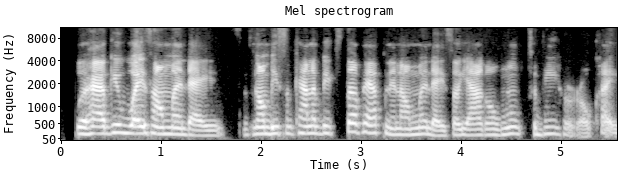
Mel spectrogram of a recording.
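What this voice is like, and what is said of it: Southern American accent. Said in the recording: “I love her Southern accent.”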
